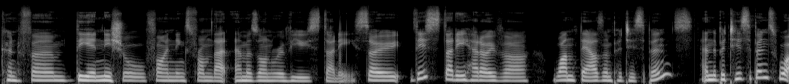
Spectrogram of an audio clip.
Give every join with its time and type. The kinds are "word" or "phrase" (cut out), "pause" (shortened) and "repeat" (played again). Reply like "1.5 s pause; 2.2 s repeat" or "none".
7.0 s pause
